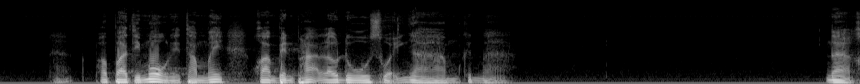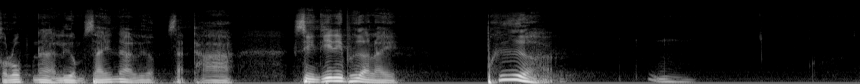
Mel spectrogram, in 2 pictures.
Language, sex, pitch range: Thai, male, 80-110 Hz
